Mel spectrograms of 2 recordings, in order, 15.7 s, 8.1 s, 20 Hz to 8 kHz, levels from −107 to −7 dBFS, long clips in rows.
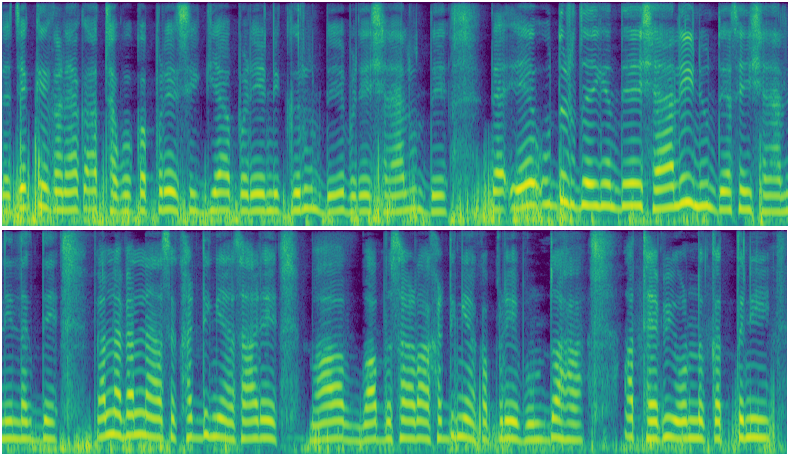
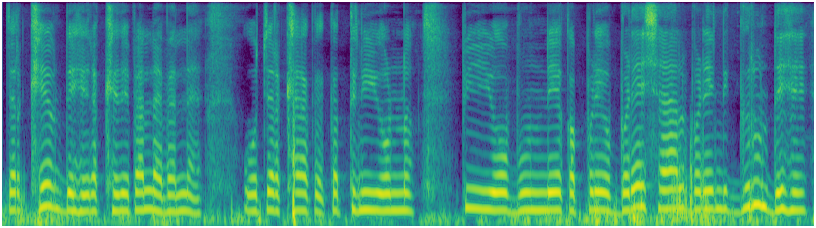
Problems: background sounds at intervals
